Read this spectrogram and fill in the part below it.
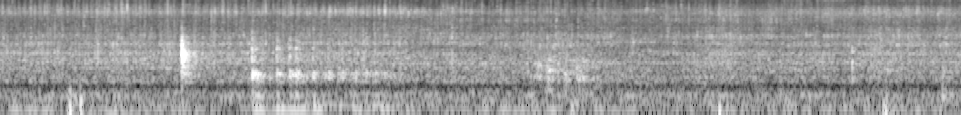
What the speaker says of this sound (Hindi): मैं इसको अच्छे से भुनाई कर लूँ।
